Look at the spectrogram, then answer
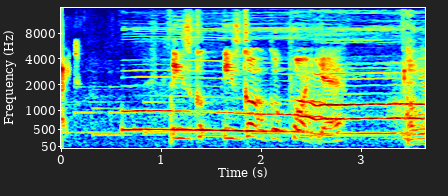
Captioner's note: OOOOOOooooahh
